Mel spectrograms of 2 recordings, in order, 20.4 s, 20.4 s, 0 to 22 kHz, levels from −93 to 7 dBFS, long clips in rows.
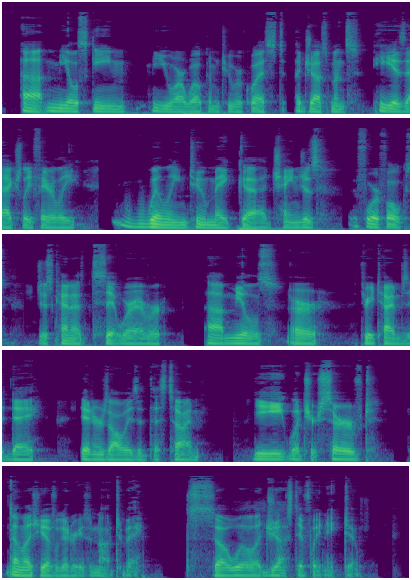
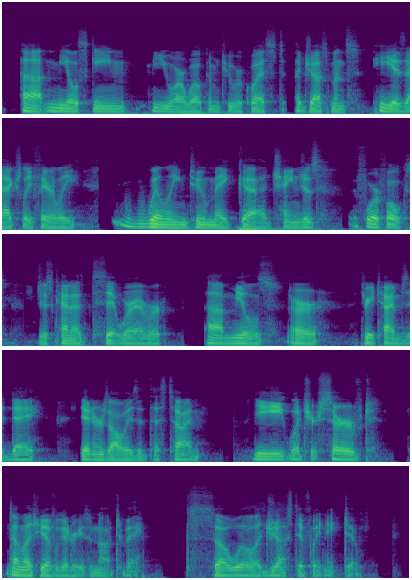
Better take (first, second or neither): first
